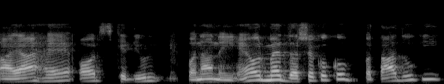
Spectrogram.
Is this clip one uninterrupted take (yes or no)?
yes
